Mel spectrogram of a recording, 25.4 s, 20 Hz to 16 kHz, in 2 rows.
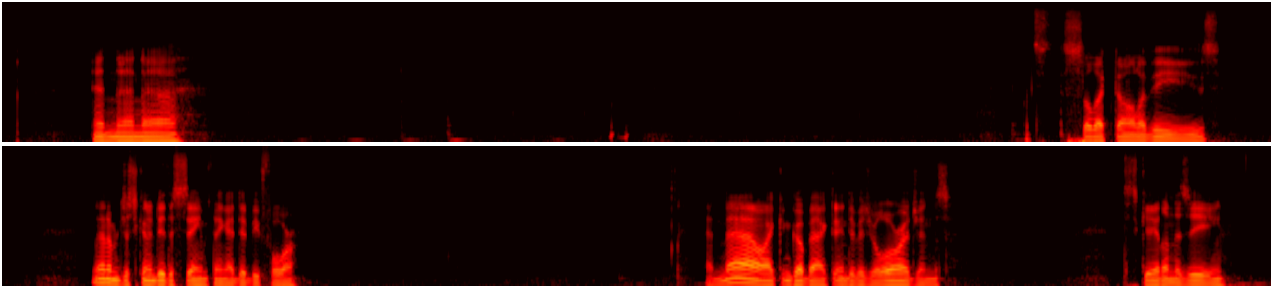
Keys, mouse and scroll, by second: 2.5 alt+click, 4.0 3, 5.1 alt+click, 5.9 alt+shift+click, 14.2 shift+middle click, 15.6 alt+shift+click, 19.2 middle click, 19.7 shift+middle click, 20.2-21.6 scroll down 1, 21.6 scroll down 2, 21.9 click, 23.5 middle click, 23.9-24.9 scroll up 2, 25.0 s.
